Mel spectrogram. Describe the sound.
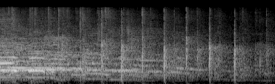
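A crowd gathered in a pastry shop applauds the fairy-tale dragon, its guest of honour, with sharp claps popping out irregularly and growing more distinct toward the end, layered over a dense murmur of voices.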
